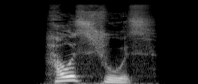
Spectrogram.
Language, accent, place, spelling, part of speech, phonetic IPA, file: German, Germany, Berlin, Hausschuhs, noun, [ˈhaʊ̯sˌʃuːs], De-Hausschuhs.ogg
- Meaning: genitive of Hausschuh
